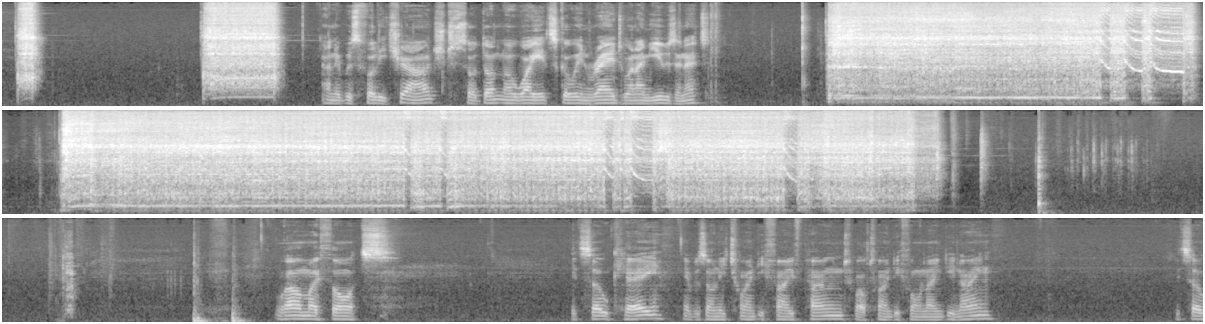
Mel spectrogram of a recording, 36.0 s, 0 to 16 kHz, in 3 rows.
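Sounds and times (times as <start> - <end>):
circular saw cutting: 0.1 - 0.4, 2.0 - 2.8, 8.2 - 12.0, 12.6 - 21.5.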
